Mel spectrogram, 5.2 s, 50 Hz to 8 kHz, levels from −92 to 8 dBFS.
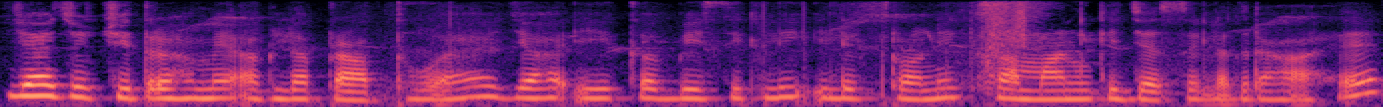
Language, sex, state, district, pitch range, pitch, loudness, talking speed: Hindi, female, Chhattisgarh, Raipur, 205-230 Hz, 220 Hz, -21 LUFS, 210 wpm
